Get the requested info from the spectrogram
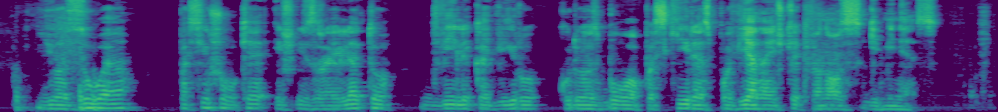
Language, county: Lithuanian, Vilnius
